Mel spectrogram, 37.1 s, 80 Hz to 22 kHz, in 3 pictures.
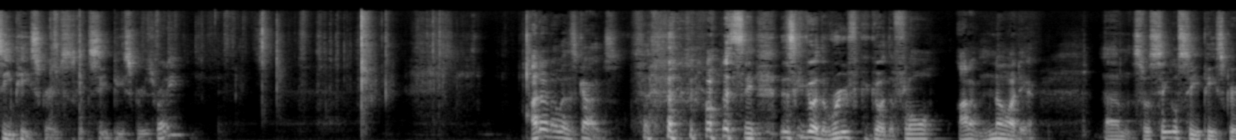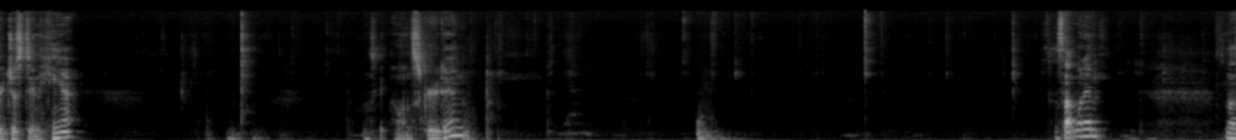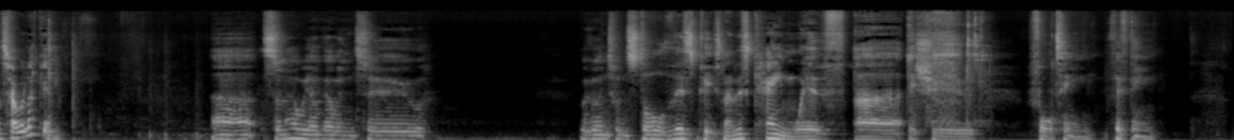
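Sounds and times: person speaking: 0:00.0 - 0:02.0, 0:05.2 - 0:10.4, 0:24.6 - 0:29.2, 0:30.6 - 0:36.4.

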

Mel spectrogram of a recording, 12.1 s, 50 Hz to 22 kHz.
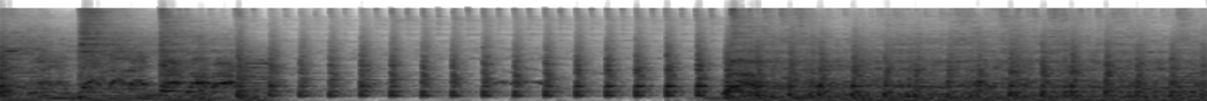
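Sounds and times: rock band playing loudly: 0:00.0 - 0:12.0
drum kit hits: 0:06.6 - 0:12.0.

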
